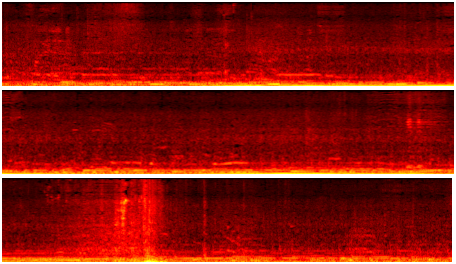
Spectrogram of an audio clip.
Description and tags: public transport van door slam in Banjul (Gambia)Recorded with my portable DAT recorder using a pair of Soundman OKM-II headmics (specially done for binaural listening You can hear first the music of the stereo in the van and then the door slam.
